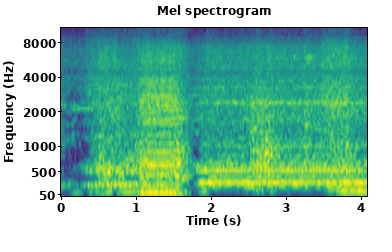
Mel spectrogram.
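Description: Industrial lockstitch sewing machine running at speed as fabric is stitched, in two runs with a brief pause a little under two seconds in.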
